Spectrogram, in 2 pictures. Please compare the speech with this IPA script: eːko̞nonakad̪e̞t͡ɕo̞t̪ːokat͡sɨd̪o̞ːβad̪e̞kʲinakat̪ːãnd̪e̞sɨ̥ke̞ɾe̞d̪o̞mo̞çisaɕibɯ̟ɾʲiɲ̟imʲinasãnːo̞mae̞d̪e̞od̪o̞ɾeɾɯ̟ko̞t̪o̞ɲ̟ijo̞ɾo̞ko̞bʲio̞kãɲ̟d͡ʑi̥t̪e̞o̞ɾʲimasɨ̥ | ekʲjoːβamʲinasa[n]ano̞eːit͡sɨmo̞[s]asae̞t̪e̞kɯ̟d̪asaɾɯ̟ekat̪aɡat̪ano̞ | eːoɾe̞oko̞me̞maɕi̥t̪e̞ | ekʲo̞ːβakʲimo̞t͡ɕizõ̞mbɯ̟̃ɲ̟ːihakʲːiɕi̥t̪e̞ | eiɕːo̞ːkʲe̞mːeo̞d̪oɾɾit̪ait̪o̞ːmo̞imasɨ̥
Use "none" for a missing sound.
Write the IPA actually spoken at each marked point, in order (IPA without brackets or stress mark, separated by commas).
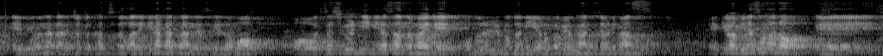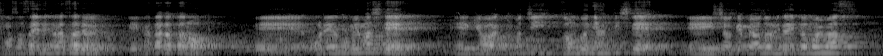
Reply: m, s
